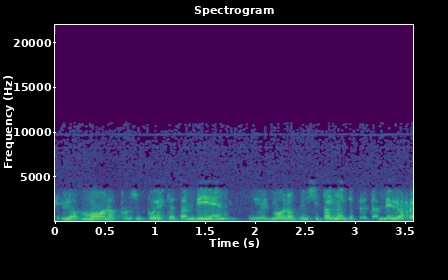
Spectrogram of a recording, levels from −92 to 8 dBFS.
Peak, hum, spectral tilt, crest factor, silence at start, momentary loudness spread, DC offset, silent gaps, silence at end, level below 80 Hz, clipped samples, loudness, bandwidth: -2 dBFS; none; -6.5 dB/octave; 16 dB; 0 s; 9 LU; under 0.1%; none; 0 s; -54 dBFS; under 0.1%; -19 LUFS; 10.5 kHz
